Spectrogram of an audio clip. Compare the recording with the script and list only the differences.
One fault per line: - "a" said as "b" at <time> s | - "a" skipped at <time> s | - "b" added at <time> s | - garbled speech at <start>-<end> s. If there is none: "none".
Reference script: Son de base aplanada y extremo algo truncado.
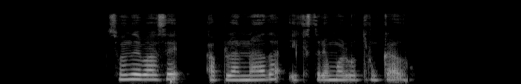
none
